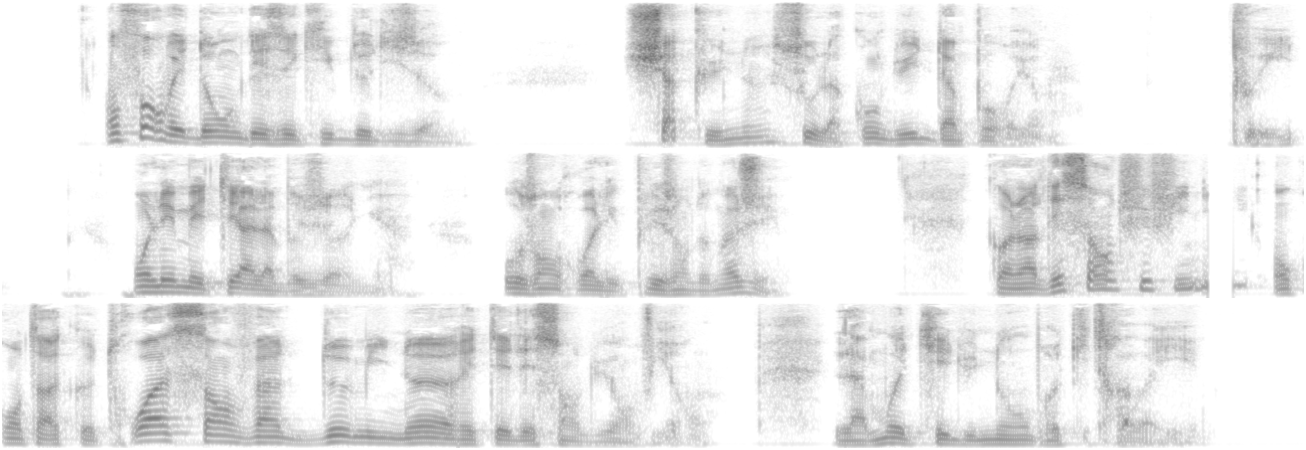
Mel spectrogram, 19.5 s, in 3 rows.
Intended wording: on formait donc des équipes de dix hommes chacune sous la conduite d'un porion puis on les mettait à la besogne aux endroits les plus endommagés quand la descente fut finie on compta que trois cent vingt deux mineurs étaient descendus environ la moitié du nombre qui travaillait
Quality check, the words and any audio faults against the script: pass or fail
fail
